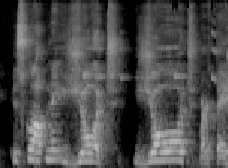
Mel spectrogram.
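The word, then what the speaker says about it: J: है जे है जो है उसको यट पढ़ते हैं जर्मन जुबान में और आपने ये की आवाज से इसको प्रोनाउंस करना है।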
